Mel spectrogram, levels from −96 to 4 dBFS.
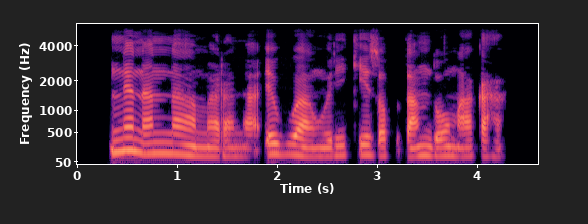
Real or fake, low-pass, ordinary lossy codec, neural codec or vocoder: real; 5.4 kHz; none; none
